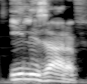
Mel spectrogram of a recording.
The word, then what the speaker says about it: Ilizarov: Ilizarov.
